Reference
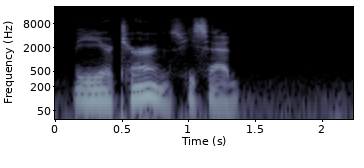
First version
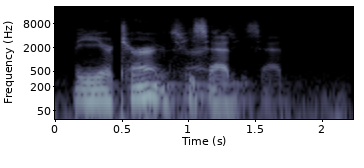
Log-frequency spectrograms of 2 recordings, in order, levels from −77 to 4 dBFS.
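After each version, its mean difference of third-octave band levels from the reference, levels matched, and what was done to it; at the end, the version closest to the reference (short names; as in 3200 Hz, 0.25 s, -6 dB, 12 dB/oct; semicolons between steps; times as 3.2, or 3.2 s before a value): 3.5 dB: high shelf 5200 Hz -5.5 dB; de-hum 46.71 Hz, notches 6; on a send: echo 0.396 s -16 dB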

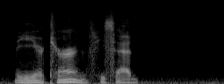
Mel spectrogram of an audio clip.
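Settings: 2.5 dB: median filter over 9 samples; low-pass opened by the level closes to 1200 Hz, open at -31 dBFS; LPF 9800 Hz 12 dB/oct; gain +1.5 dB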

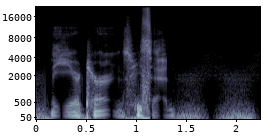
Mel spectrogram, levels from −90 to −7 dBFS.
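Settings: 9.5 dB: tracing distortion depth 0.14 ms; compressor 6:1, threshold -43 dBFS, peak gain reduction 17 dB; harmonic tremolo 2 Hz, depth 100%, crossover 2500 Hz; gain +14 dB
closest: second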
